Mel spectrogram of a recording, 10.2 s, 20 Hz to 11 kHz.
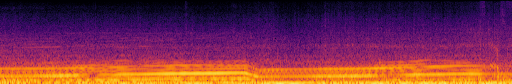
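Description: A Toyota GR Supra's 3.0-litre turbocharged inline-six accelerating hard on track. The engine note climbs steadily for about five seconds, drops sharply at a gear change about halfway, then climbs again.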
